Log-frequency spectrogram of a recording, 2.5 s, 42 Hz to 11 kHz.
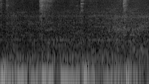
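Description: Music played through a car audio system, with a deep bass beat from a Krack Audio 10-inch subwoofer and crisp cymbal ticks about every two-thirds of a second.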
